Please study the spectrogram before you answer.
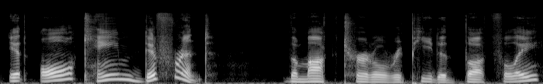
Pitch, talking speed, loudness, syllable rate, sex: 145 Hz, 100 wpm, -17 LUFS, 3.6 syllables/s, male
